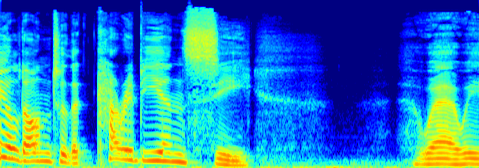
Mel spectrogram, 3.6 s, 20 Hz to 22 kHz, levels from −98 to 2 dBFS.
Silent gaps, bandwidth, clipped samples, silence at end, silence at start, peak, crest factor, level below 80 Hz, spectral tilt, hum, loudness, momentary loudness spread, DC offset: none; 18 kHz; under 0.1%; 0 s; 0 s; -6 dBFS; 16 dB; -46 dBFS; -5 dB/octave; none; -23 LUFS; 7 LU; under 0.1%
